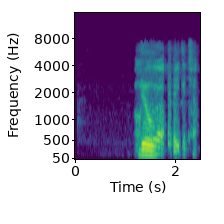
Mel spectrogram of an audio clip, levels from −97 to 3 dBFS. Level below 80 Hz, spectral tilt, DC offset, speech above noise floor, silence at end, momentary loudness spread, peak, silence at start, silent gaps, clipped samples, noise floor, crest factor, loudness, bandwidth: -62 dBFS; -7.5 dB/octave; under 0.1%; 62 dB; 0.1 s; 22 LU; -2 dBFS; 1.2 s; none; under 0.1%; -79 dBFS; 18 dB; -16 LUFS; 7.6 kHz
